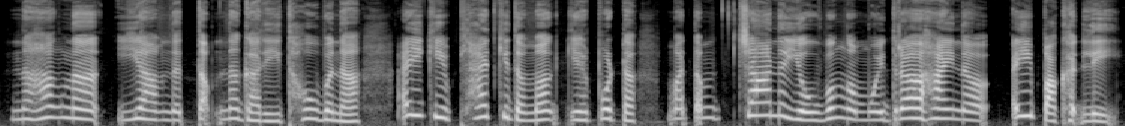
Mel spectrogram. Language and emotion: Manipuri, fearful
